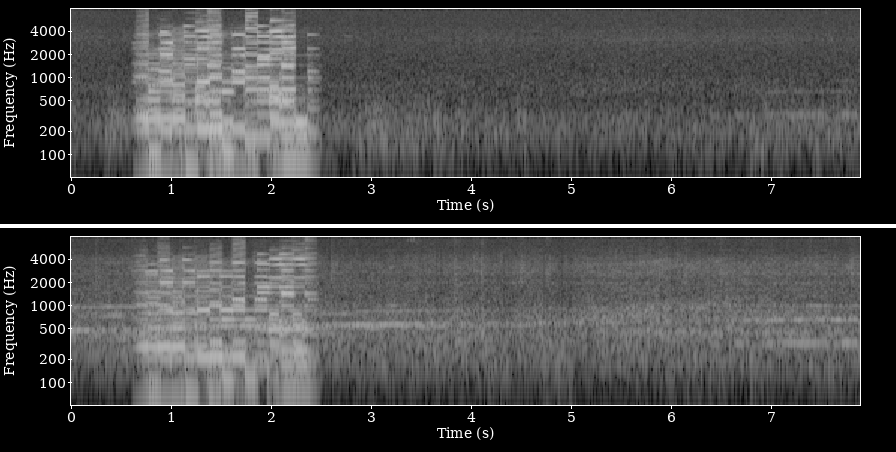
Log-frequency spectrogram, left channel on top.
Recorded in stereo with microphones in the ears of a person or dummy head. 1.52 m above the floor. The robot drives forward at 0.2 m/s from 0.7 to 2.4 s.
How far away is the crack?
I don't hear a crack.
